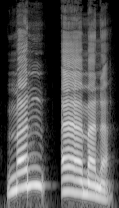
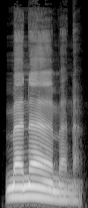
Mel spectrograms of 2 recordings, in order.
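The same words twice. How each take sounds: First: من آمن with a glottal catch after nun; full hamza. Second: منامن run together as ma-naamana; hamza vowel transferred. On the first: Teacher showing the original, hamza fully sounded. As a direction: separate the words in من آمن with hamza. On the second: Teacher showing naql, nun takes the hamza's vowel. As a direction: slide nun into long aa in منامن. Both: Shown as a demonstration. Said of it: "تصير".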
